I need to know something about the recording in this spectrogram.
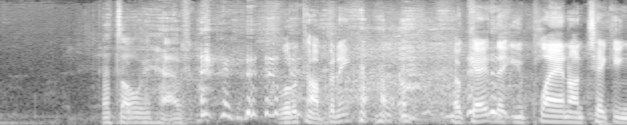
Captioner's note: laughing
